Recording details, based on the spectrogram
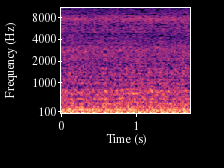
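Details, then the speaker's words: Honda Click 125 V3 scooter after engine work for noise: idles steadily with an even low putter, no knocking or hunting, normal idle. "Tapos pakiramdaman niyo yung andar ng motor dapat pipino Yung kanyang tunog yung wala yung tugtog tugtog gumagan"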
